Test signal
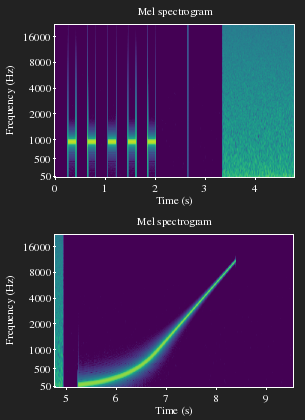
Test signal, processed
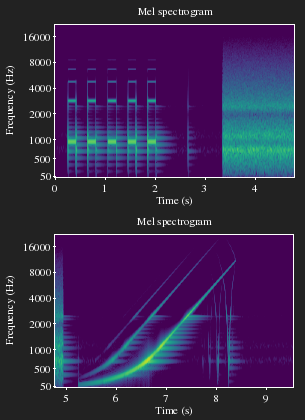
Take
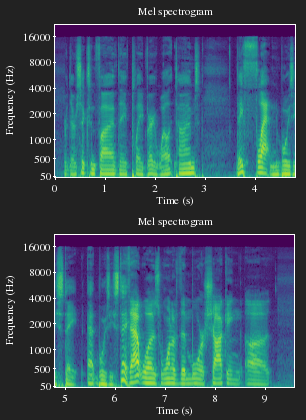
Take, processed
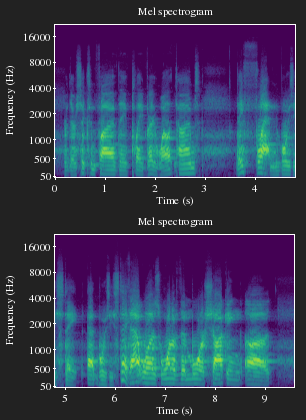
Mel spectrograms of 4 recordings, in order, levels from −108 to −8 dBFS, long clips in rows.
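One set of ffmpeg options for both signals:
ffmpeg -i in.wav -filter_complex "[0:a]asplit=2[link_01][link_02];[link_02]highpass=frequency=720:poles=1,volume=28dB,asoftclip=type=tanh:threshold=-2dB[link_03];[link_01][link_03]amix=inputs=2:normalize=0,lowpass=frequency=1500:poles=1,volume=-6dB,acrossover=split=130|6400[link_04][link_05][link_06];[link_04]acompressor=threshold=-38dB:ratio=6:release=101[link_07];[link_07][link_05][link_06]amix=inputs=3:normalize=0,asplit=3[link_08][link_09][link_10];[link_08]bandpass=frequency=730:width_type=q:width=8,volume=0dB[link_11];[link_09]bandpass=frequency=1090:width_type=q:width=8,volume=-6dB[link_12];[link_10]bandpass=frequency=2440:width_type=q:width=8,volume=-9dB[link_13];[link_11][link_12][link_13]amix=inputs=3:normalize=0,bandreject=frequency=174.8:width_type=h:width=4,bandreject=frequency=349.6:width_type=h:width=4,bandreject=frequency=524.4:width_type=h:width=4,bandreject=frequency=699.2:width_type=h:width=4,bandreject=frequency=874:width_type=h:width=4,bandreject=frequency=1048.8:width_type=h:width=4,bandreject=frequency=1223.6:width_type=h:width=4,bandreject=frequency=1398.4:width_type=h:width=4,bandreject=frequency=1573.2:width_type=h:width=4,bandreject=frequency=1748:width_type=h:width=4,bandreject=frequency=1922.8:width_type=h:width=4,bandreject=frequency=2097.6:width_type=h:width=4,bandreject=frequency=2272.4:width_type=h:width=4,bandreject=frequency=2447.2:width_type=h:width=4,volume=-7dB" out.wav

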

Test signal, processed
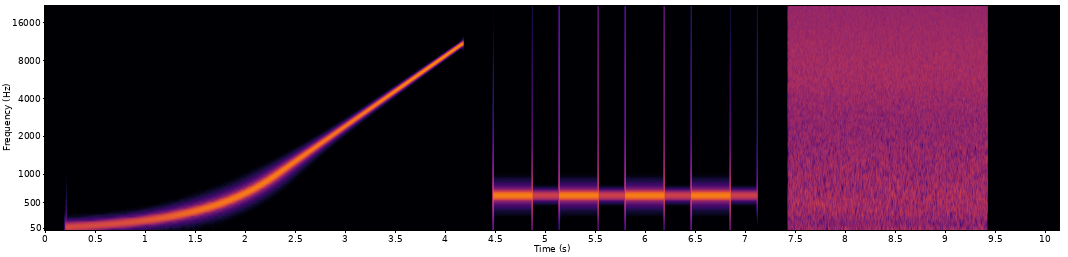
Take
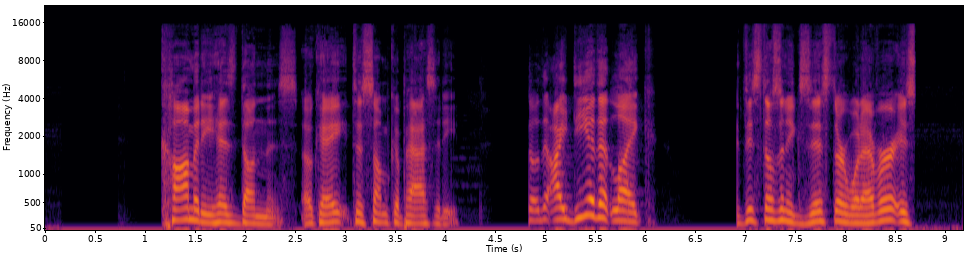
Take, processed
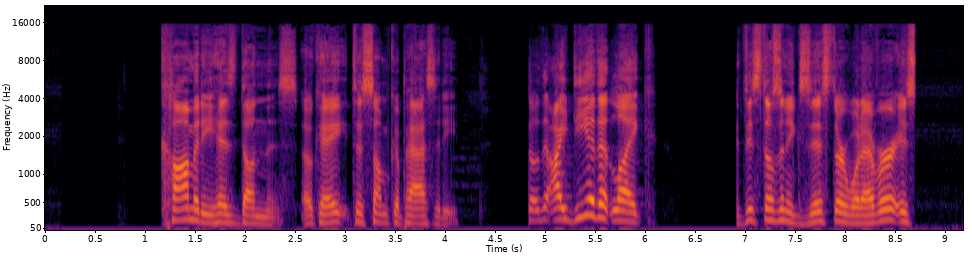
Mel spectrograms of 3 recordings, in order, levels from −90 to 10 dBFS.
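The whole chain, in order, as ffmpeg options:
ffmpeg -i in.wav -af "bass=frequency=250:gain=-14,treble=frequency=4000:gain=11,volume=1.5dB" out.wav

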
